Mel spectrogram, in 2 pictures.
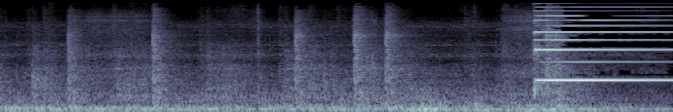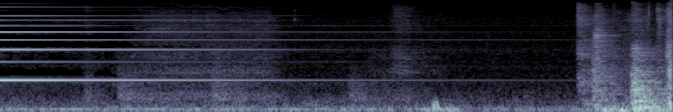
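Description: Montgomery hydraulic elevator car descending with a steady low hum and faint clicks. About four seconds in, a single arrival chime strikes: one bell tone that rings and fades over several seconds.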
